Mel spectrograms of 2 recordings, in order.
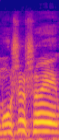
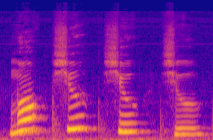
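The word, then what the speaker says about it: Moshoeshoe: একজন লিখছে ভাইয়া এই মোশো শোয়ে উচ্চারণটা বলেন, এটা হচ্ছে মোশো শোয়ে, মোশো শোয়ে, মোশোয়ে শোয়ে, ঠিক আছে? আর এটা মজার, এটা বাংলা আর মজা হয়, মো শু শু শু, মো শু শু, মো শু শু।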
